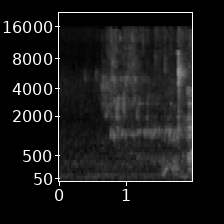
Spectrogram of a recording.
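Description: Hard seltzer poured from an aluminium can into a small glass: a faint trickle of liquid that starts about a second in.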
